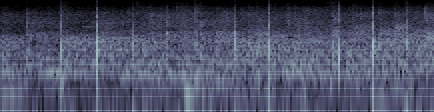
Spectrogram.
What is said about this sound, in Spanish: Ven, tenista. Ven. Denle un aplauso acá.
